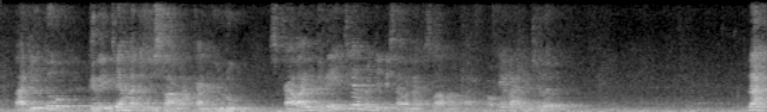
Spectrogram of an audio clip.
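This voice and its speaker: A man, a priest, giving a lively sermon talk, acting out quoted voices and joking with the audience. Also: fairly high pitch, distant mic, background noise. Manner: animated, acts out quoted voices, jokes with audience. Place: church hall. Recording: echoey hall recorded from afar.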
